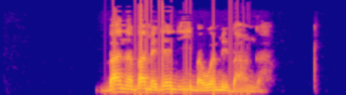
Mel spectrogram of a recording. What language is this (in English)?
Batanga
